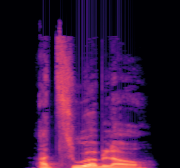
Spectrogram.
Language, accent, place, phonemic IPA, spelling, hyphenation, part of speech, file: German, Germany, Berlin, /aˈt͡suːɐ̯ˌblaʊ̯/, azurblau, azur‧blau, adjective, De-azurblau.ogg
- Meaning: azure-blue (in colour)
